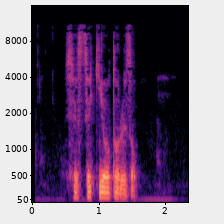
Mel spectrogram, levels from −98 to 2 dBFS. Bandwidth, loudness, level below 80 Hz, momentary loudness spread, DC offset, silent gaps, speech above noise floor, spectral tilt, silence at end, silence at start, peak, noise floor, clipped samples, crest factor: 11.5 kHz; -24 LUFS; -48 dBFS; 17 LU; under 0.1%; none; 36 dB; -6 dB/octave; 0.8 s; 0.5 s; -6 dBFS; -59 dBFS; under 0.1%; 20 dB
